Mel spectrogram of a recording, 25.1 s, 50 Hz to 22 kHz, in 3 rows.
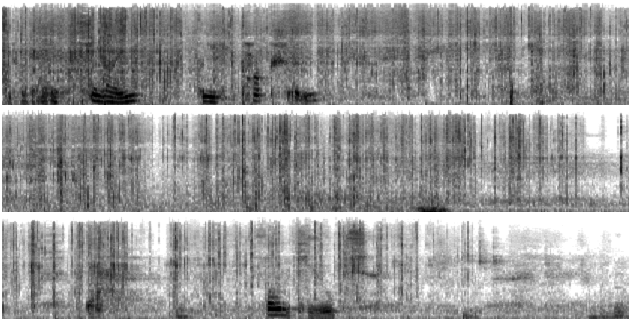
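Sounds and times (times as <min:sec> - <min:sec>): plastic bag crinkling and tearing: 0:00.0 - 0:23.0.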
